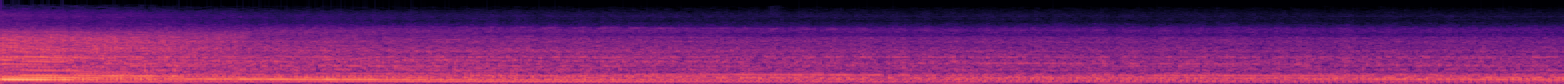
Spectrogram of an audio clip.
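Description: A race car engine winds down and quiets as the car slows.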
